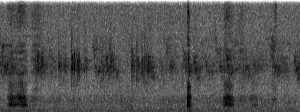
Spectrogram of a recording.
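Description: A man groans softly in pain close by.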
